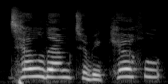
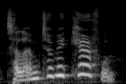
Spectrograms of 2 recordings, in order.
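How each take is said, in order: First: The word 'them' is said in full. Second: The word 'them' is reduced, losing sounds.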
